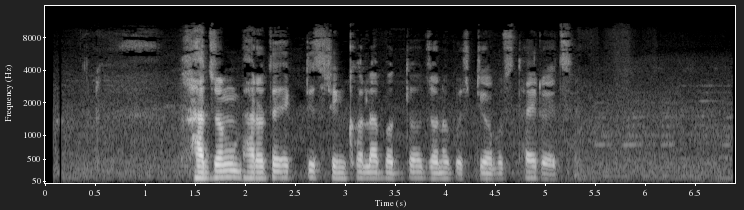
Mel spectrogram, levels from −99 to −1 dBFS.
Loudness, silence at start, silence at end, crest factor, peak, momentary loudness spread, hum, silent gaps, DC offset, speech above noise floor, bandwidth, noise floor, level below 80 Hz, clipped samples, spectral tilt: -25 LUFS; 0.5 s; 0.65 s; 26 dB; 0 dBFS; 25 LU; none; none; under 0.1%; 26 dB; 11 kHz; -51 dBFS; -66 dBFS; under 0.1%; -5.5 dB/octave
